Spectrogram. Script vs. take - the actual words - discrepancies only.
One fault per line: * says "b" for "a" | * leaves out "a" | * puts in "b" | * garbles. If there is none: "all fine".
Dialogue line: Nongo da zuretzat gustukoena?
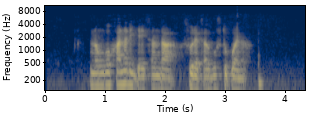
* puts in "janaria izan"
